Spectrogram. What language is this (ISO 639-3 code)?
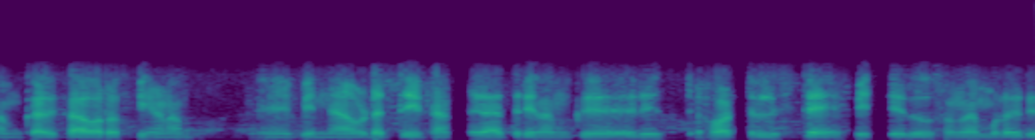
mal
